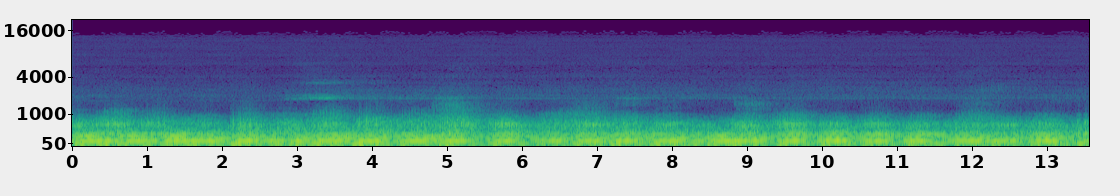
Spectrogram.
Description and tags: kerri-cat1o-lrdelay-loopable
This is fully loopable version of it (no fade in/out needed). Additionally - it was remixed with the same sound (slightly shifted, to make only 1 cat instead of 2), with swapped channels, to make the sound more centered/balanced. The sound is 1 octave higher than the original.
